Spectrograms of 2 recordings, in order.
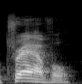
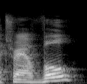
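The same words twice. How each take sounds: First: Travel stressed correctly on TRA. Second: Travel with the wrong stress, tra-VEL. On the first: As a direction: punch the first syllable of travel, let VEL fall. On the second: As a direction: push the last syllable of travel up and hard. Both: Shown as a demonstration. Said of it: "A sílaba tônica qual é?".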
